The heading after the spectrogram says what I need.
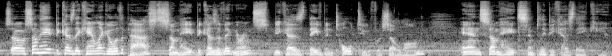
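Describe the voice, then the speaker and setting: A man's voice: mid-range voice, very animated, normal speed, music in the background, natural voice. A man plays an idealistic doctor with a mid-range voice that swings up and down expressively. He is inquisitive and thoughtful, an earnest dreamer in a scripted audio drama. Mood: pensive.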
